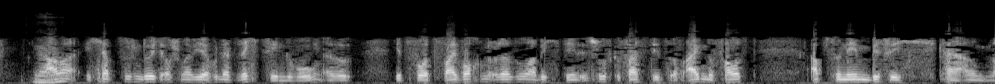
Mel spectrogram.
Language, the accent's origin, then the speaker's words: German; Hanover, Lower Saxony, Germany; also ich komme aus Hannover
